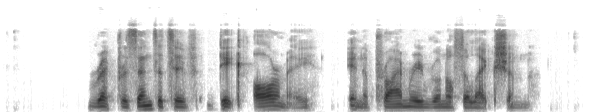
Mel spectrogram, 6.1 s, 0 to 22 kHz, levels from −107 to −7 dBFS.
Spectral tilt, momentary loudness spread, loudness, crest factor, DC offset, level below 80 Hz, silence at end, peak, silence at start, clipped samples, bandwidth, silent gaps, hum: -3.5 dB/octave; 11 LU; -33 LUFS; 24 dB; under 0.1%; -84 dBFS; 0.85 s; -12 dBFS; 0.9 s; under 0.1%; 9.4 kHz; 3.25-3.31 s; none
